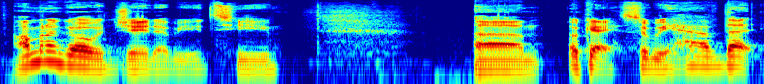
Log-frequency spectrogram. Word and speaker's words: JWT: way, I found out some people pronounce that JOT. I don't know. This is like the new GIF versus GIF argument. I'm going to go with JWT.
